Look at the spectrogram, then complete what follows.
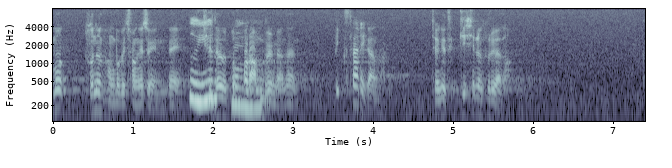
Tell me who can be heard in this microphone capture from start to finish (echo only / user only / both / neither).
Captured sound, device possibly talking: both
